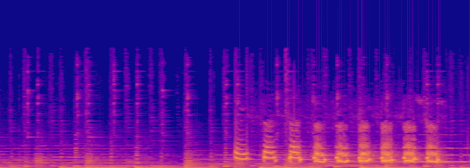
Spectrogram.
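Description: A turkey gobbles loudly and close by, a rapid warbling burst of repeated throaty notes following a lower, buzzing call.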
